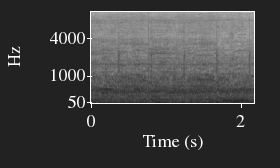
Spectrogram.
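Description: Motorcycle engine running at riding speed on a rough gravel road, its steady low rumble mixed with road noise.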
